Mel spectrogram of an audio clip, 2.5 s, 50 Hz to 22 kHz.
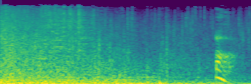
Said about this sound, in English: Come on, squad. We've only got 10 minutes before the bomb explodes.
